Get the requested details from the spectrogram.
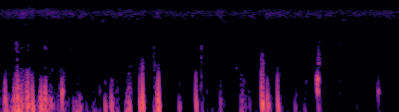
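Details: Bowel sounds (borborygmi) some time after eating cake: irregular low gurgles and rumbles thinning into scattered pops, active digestion.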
